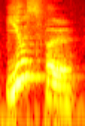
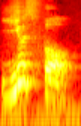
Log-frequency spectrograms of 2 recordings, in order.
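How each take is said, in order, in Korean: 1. 두 번째 음절에서 음이 뚝 떨어져요. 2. 두 번째 음절에서 음이 다시 올라가요. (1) "이렇게 뚝 떨어뜨리게 되면 소리가 달라지게 되고" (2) "이렇게 소리가 한번 올라오면 이 소리가 영어의 리듬이 돼요"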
